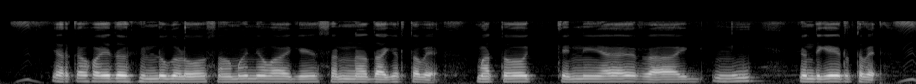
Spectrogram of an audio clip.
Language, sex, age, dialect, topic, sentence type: Kannada, male, 31-35, Central, agriculture, statement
